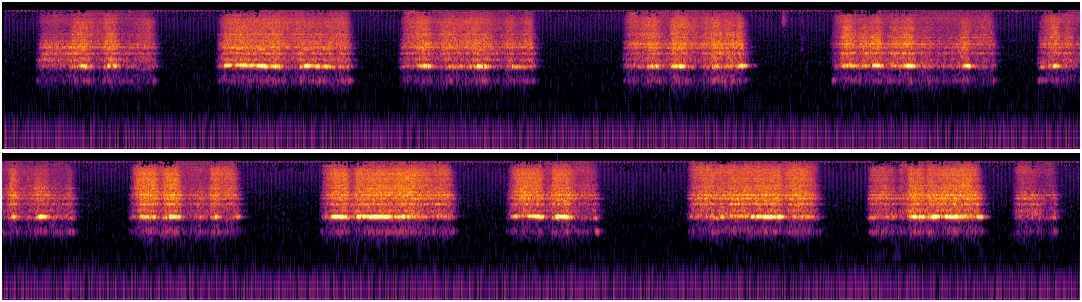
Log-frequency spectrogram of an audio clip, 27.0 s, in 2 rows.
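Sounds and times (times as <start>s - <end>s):
flute: 0.4s - 2.0s, 2.7s - 6.8s, 7.8s - 9.4s, 10.4s - 14.5s, 15.1s - 16.6s, 17.5s - 19.2s, 19.8s - 21.0s, 22.0s - 26.8s.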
